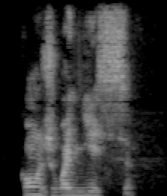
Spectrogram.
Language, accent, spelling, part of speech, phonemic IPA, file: French, Canada, conjoignisse, verb, /kɔ̃.ʒwa.ɲis/, LL-Q150 (fra)-conjoignisse.wav
- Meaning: first-person singular imperfect subjunctive of conjoindre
